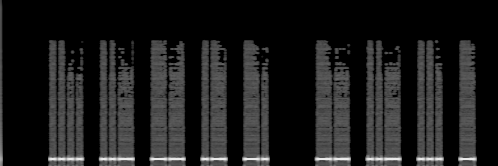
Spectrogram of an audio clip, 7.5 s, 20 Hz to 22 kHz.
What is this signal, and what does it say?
Morse code, heard as a keyed tone, about 18 wpm, spaced as for 15 wpm, 1000 Hz. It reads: HUMAN MUST
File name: qotdfiles / 15wpm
